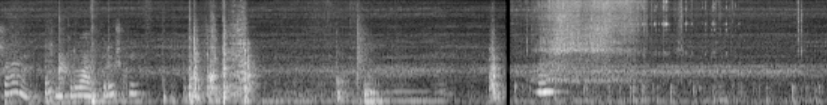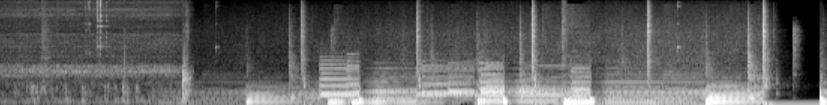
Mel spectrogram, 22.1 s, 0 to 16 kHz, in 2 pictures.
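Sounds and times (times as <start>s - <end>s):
grains poured into pot of water: 6.8s - 13.3s.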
